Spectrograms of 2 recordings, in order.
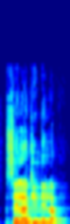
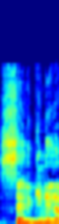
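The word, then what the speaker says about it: Selaginella: तो ये होता है भाई सेलाजिनेला या कुछ लोग सेलगिनेला भी बोलते हैं। तो सेलाजनेला या सेलगिनेला या सेलजीनेला सबका भाई अपना-अपना प्रोनाउंसिएशन होता है।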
